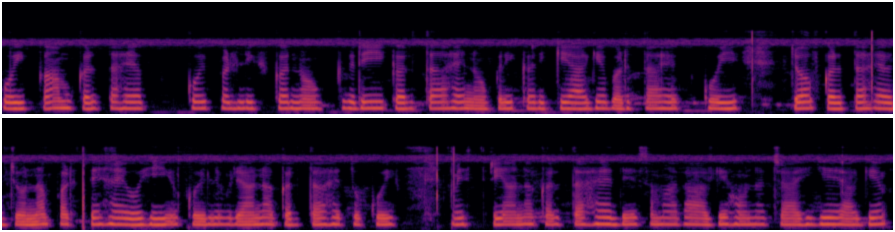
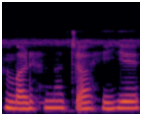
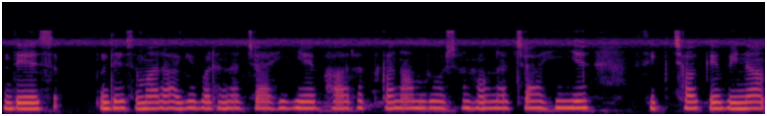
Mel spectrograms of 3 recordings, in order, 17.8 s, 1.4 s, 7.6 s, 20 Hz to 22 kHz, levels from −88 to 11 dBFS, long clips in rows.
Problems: none marked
